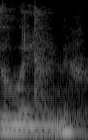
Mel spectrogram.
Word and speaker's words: Elaine: So like one of them is Elaine who rhymes with pain and Matteo describes her as a mix between Chewbacca and Lois Lane and there's rumors about her hurting other people.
